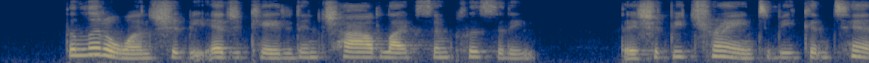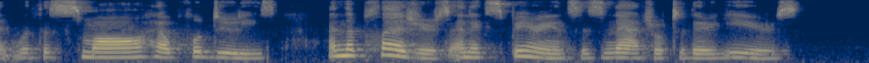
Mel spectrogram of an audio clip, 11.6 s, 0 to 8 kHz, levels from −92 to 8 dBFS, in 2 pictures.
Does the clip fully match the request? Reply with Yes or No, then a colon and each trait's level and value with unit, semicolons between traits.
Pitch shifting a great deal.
No: average, 3.2 semitones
